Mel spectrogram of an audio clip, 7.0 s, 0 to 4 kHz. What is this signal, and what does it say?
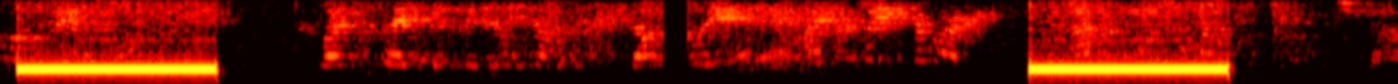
Ringback tone (Europe, 425 Hz), with speech.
